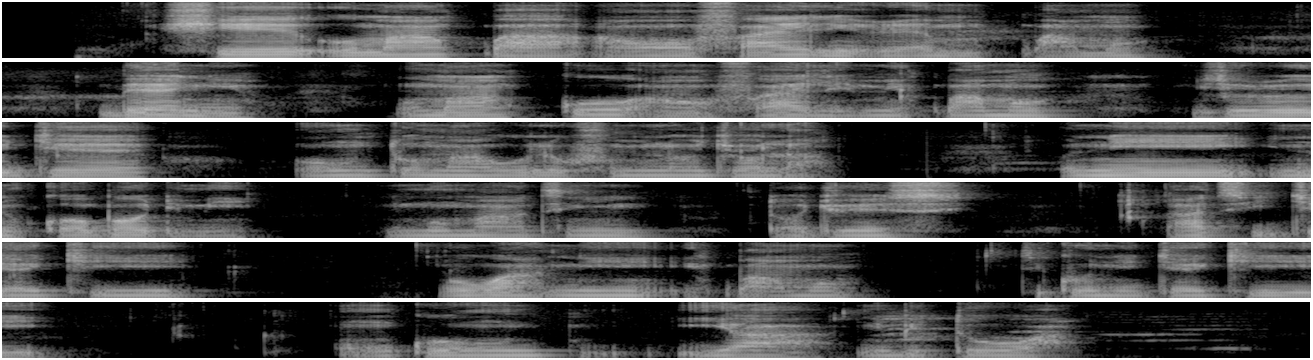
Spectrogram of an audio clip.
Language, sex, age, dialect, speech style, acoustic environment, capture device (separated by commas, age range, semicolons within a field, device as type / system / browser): Yoruba, male, 18-24, Nigeria - Lagos Yoruba, happy, nature, mobile / Linux / Chrome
